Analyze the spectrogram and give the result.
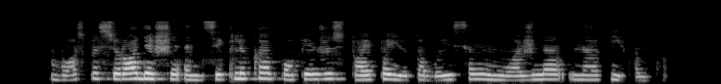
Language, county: Lithuanian, Kaunas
